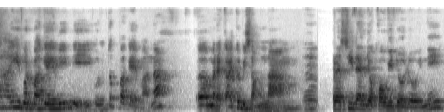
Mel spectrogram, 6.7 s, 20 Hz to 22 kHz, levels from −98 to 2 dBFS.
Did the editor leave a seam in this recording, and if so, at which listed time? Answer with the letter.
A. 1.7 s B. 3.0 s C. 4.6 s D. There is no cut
C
